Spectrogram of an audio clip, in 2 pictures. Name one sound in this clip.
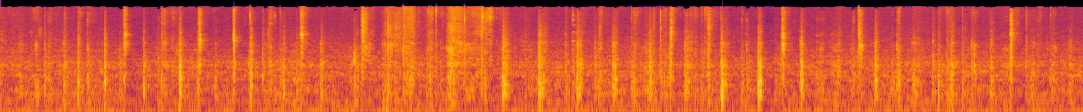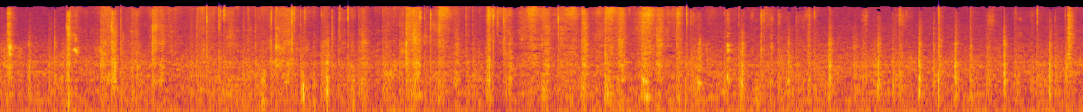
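A young man chews crunchy food loudly, close to a microphone.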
